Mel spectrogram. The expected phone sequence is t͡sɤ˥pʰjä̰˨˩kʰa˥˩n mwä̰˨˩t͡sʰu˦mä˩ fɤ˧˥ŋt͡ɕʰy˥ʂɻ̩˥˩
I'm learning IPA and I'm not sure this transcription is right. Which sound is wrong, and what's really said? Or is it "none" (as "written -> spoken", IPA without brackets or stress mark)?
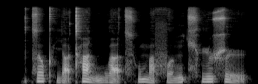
none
